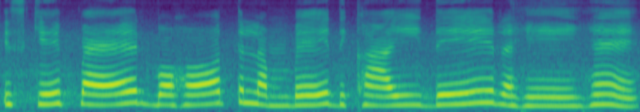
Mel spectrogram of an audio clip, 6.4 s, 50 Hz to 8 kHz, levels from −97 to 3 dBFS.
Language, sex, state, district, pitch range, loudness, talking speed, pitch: Hindi, female, Madhya Pradesh, Dhar, 245-275 Hz, -12 LUFS, 75 wpm, 260 Hz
